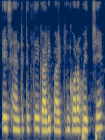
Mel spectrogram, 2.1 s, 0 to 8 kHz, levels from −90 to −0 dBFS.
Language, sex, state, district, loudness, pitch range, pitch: Bengali, female, West Bengal, Alipurduar, -16 LUFS, 225-245 Hz, 230 Hz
